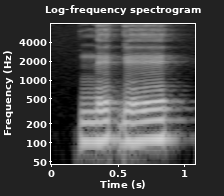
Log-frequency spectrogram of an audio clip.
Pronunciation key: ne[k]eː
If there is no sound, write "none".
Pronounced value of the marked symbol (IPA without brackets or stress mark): ɠ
